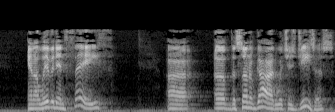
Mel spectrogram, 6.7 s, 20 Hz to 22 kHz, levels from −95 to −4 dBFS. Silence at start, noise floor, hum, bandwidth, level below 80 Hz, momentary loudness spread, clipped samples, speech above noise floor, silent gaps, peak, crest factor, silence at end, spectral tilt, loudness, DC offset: 0.55 s; -56 dBFS; none; 7.8 kHz; -54 dBFS; 11 LU; under 0.1%; 29 dB; none; -6 dBFS; 22 dB; 0.05 s; -2 dB/octave; -24 LUFS; under 0.1%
